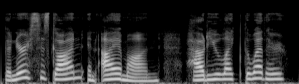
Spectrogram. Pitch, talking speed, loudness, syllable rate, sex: 230 Hz, 260 wpm, -17 LUFS, 6.3 syllables/s, female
